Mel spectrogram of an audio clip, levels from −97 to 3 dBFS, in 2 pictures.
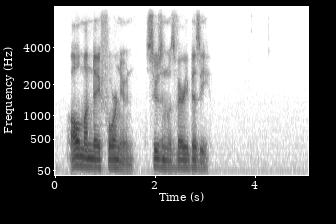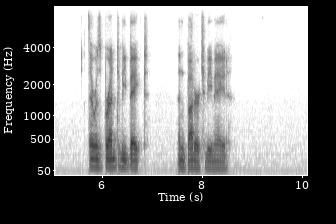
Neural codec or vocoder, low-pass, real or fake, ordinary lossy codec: vocoder, 44.1 kHz, 128 mel bands every 512 samples, BigVGAN v2; 7.2 kHz; fake; Opus, 16 kbps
